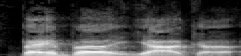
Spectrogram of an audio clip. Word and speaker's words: Baba Yaga: Forge the legend of Baba Yaga, a girl accused of witchcraft and expelled from her home.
